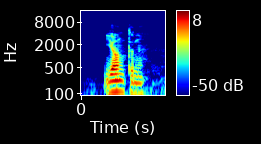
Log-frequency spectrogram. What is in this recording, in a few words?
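"ёнтыны", Komi, male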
